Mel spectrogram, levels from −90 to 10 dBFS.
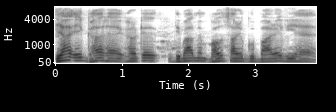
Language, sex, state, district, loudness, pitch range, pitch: Hindi, male, Jharkhand, Ranchi, -19 LUFS, 125-140 Hz, 130 Hz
